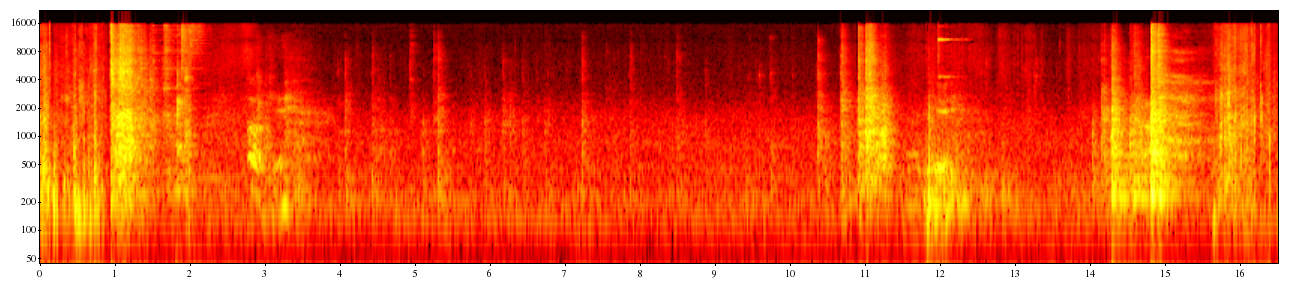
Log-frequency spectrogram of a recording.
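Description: Hard objects clinking and clattering in several separate bursts as things are handled and set down, with a quieter stretch of faint ticks and knocks in the middle.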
